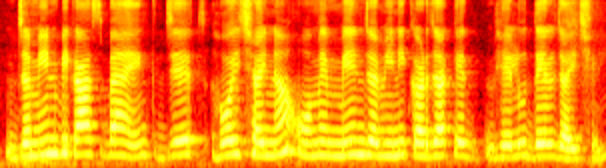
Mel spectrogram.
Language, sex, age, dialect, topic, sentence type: Magahi, female, 25-30, Western, banking, statement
